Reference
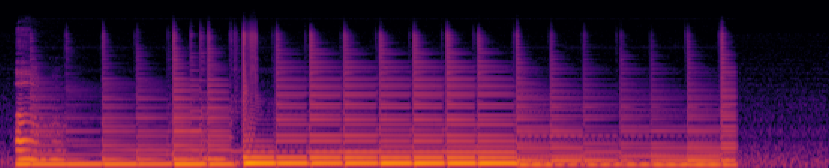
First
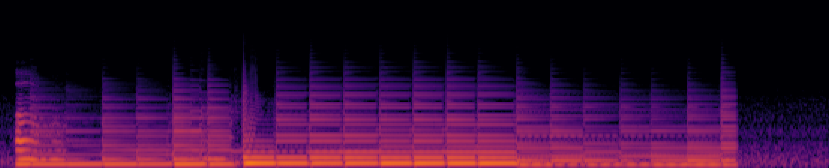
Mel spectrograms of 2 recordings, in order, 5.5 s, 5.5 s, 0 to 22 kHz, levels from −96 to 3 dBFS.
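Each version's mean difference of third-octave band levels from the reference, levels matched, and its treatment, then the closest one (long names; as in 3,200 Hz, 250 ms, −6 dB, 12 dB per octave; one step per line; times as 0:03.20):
3.5 dB: low-pass filter 1,500 Hz 12 dB per octave
low-shelf EQ 73 Hz −7 dB
level −5.5 dB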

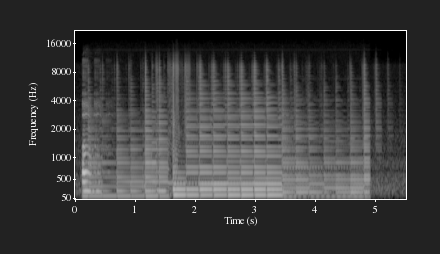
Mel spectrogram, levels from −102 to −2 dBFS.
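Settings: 8.5 dB: high-pass filter 300 Hz 12 dB per octave
on a send: delay with a high-pass on its return 197 ms, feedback 36%, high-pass 2,100 Hz, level −7 dB
on the sum: level +2 dB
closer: first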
